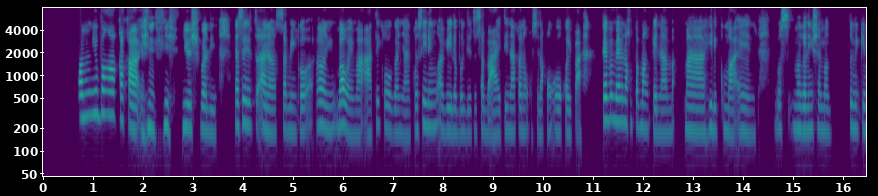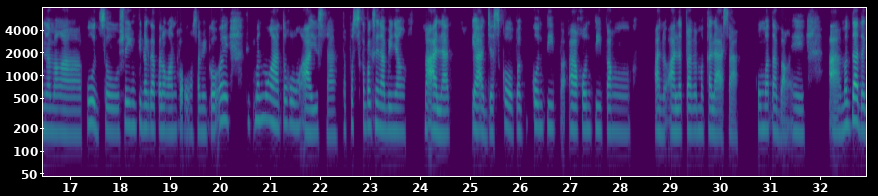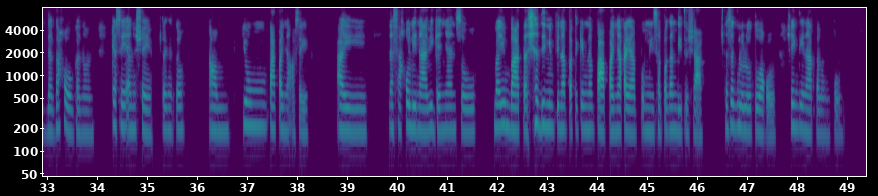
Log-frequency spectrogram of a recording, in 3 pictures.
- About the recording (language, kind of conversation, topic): Filipino, advice, Paano ako mas magiging kumpiyansa sa simpleng pagluluto araw-araw?
- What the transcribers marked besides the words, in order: chuckle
